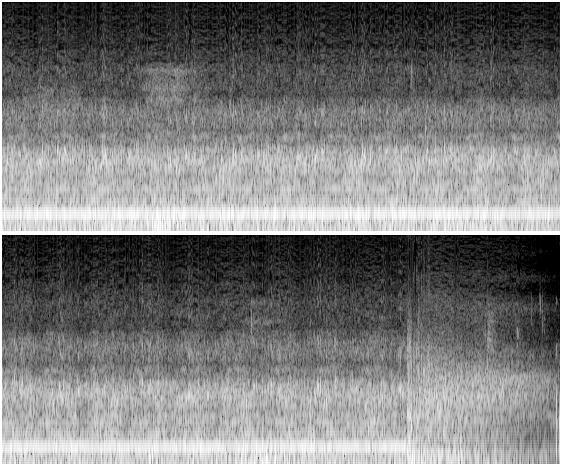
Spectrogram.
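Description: In the Xenogears video game, a lift descends into the depths with a continuous mechanical hum and a steady low tone, running at an even level before cutting off near the end.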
